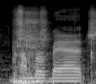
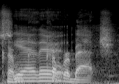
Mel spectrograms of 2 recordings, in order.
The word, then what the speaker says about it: Cumberbatch: Cumberbatch. – Cumberbatch.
